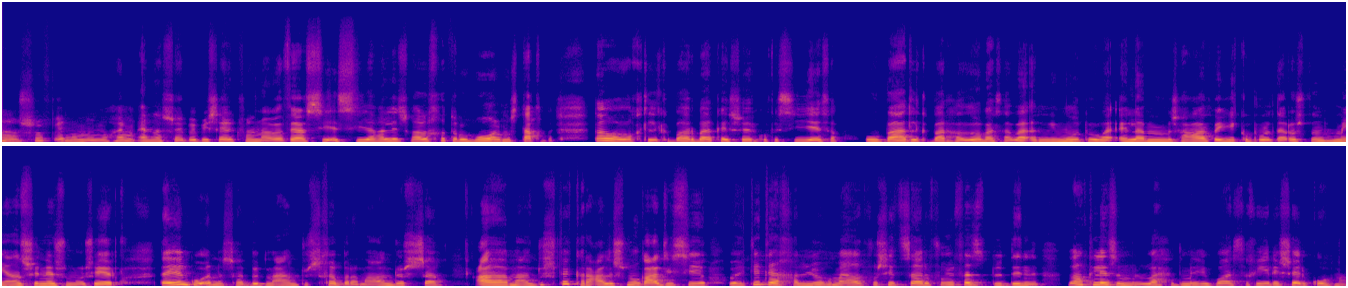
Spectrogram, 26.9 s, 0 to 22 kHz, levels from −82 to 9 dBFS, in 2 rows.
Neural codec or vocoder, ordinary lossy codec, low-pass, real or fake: autoencoder, 48 kHz, 128 numbers a frame, DAC-VAE, trained on Japanese speech; none; 19.8 kHz; fake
